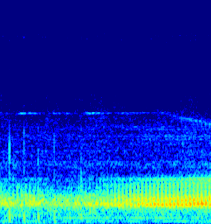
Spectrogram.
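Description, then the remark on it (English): A gopher frog gives a rapid, rattling series of pulses like a woodpecker drumming, building slightly louder over a few seconds, heard clearly with no talking. “This one, remember I mentioned, sounds like a woodpecker.”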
